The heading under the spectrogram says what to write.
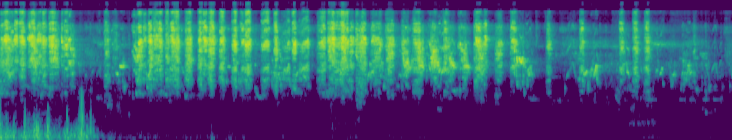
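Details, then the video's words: Budgies feeding and chirping: a low thump opens the recording, then a steady stream of high twittering and rapid squeaky notes carries on, fading toward the end. "Budgies Chirping Sounds While Eating"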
